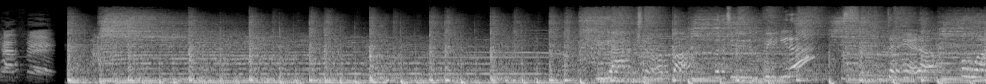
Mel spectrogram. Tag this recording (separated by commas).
Music, Speech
